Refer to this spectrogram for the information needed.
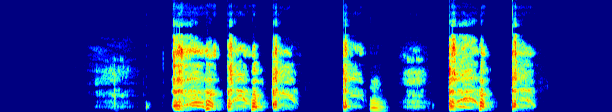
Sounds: Cough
